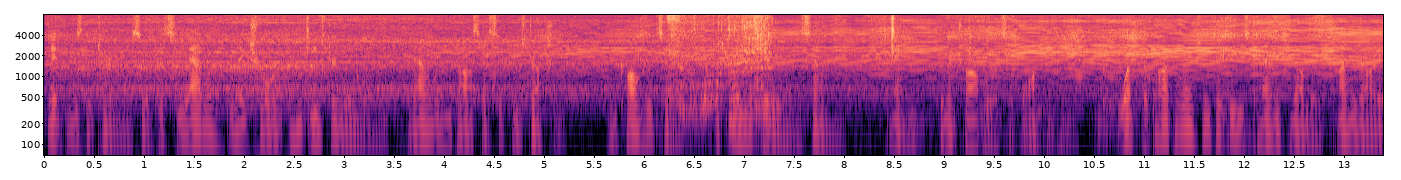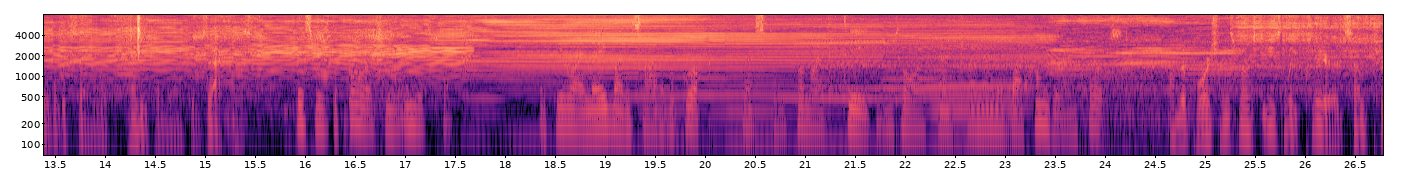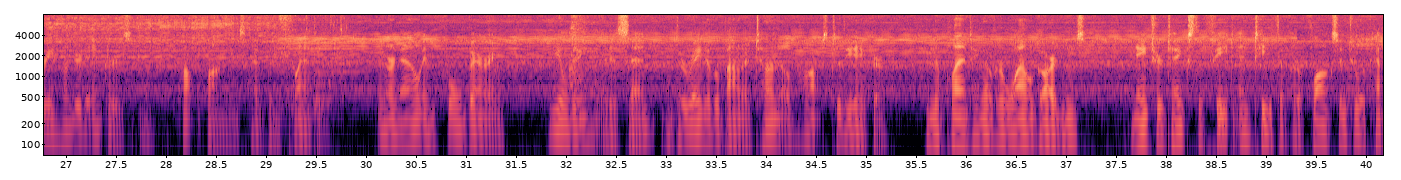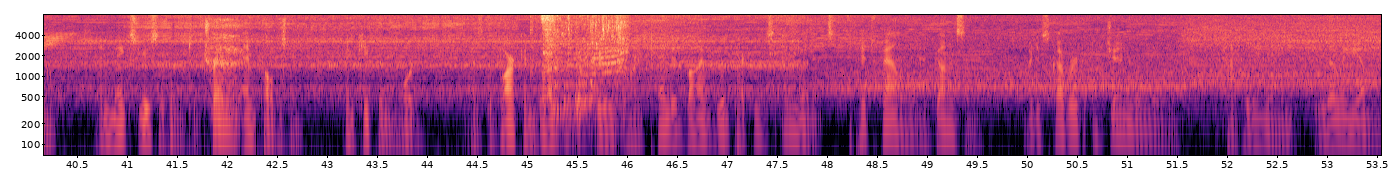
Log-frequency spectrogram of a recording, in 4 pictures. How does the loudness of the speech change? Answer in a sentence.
The volume of the speech goes up, then down.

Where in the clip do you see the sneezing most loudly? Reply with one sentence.
The loudest moment of the sneezing is at 42 seconds.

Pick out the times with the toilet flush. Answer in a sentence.
You can hear the toilet flush from 6.1 to 7.3 s, from 29.0 to 29.9 s and from 45.0 to 46.0 s.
